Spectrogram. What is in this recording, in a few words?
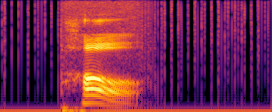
"pou4", Chinese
